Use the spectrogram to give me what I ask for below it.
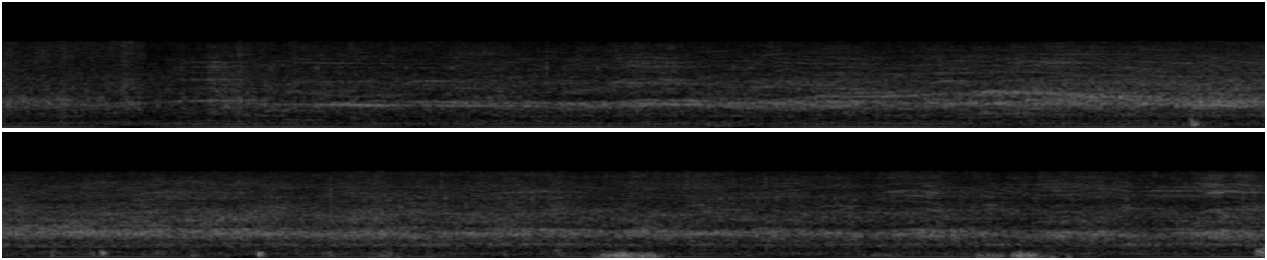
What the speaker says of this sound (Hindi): भागलपुर की एक एक जनता ताली बजाकर स्वागत करें प्रधानमंत्री नरेंद्र मोदी जी।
